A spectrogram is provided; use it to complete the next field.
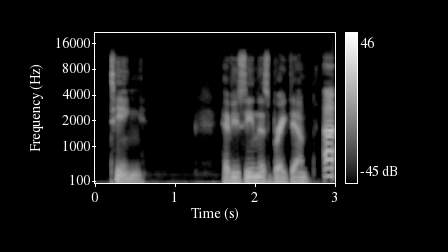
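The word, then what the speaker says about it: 聽: And on that listening part, the source material highlights this really beautiful detail about the traditional Chinese character for listening, which is pronounced ting.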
